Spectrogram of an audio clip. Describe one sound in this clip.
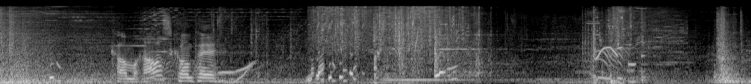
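A small robot chirps and beeps.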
